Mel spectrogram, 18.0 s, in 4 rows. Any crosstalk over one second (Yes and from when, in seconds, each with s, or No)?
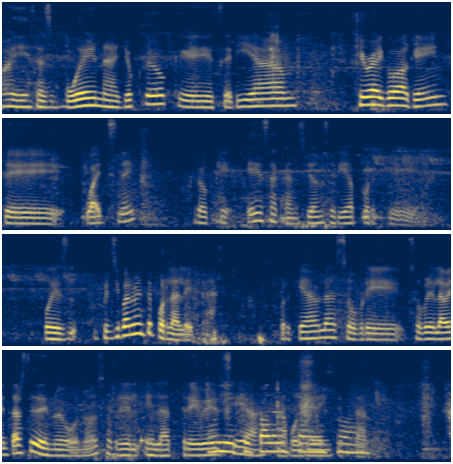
Yes, from 15.5 s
